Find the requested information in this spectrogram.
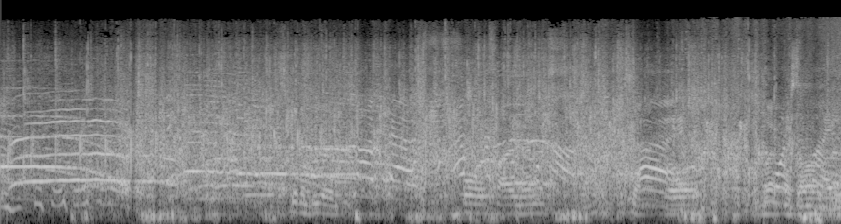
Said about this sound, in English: Okay, now we give her a big hooray and a clap.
